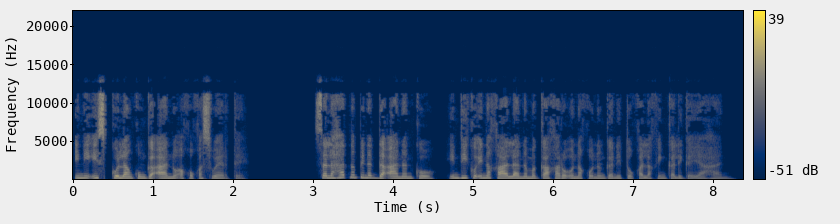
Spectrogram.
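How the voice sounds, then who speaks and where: A woman's voice: mid-range voice, expressive, a little fast, darkish tone, dry recording, clean studio sound, natural voice. Woman reading as grateful young Filipino mother. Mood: happy, reflective.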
